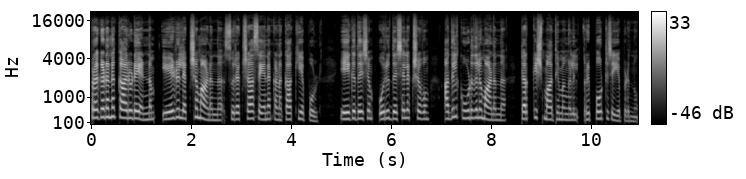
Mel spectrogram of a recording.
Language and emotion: Malayalam, neutral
